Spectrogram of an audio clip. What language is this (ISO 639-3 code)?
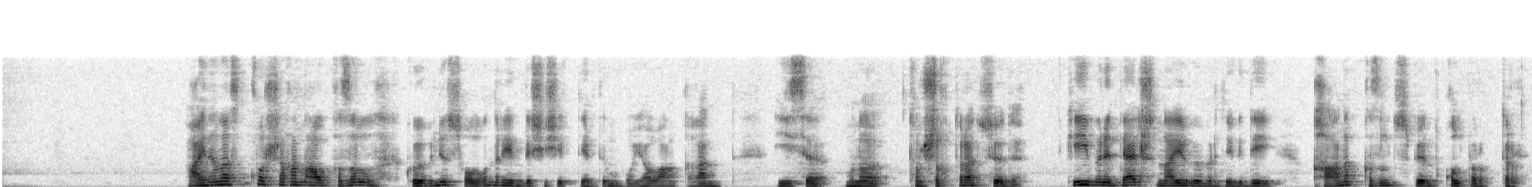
kaz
